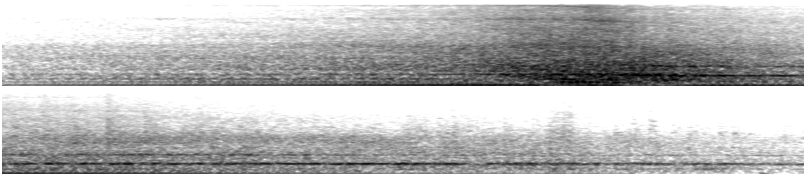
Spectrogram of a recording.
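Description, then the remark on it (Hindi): In the early morning at a roadside eatery in Punjab, a vehicle roars past, swelling to a loud peak and then fading, with a steady engine hum and a lingering tonal drone as other traffic continues in the background. “सुबह गाड़ियों के शोर से नींद खुली”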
